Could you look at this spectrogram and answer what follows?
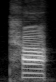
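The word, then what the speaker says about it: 她: Es decir, para decir él y ella se pronuncia ta, ta.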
